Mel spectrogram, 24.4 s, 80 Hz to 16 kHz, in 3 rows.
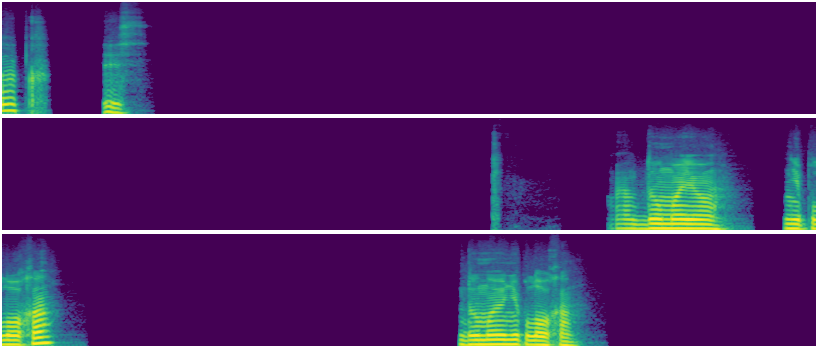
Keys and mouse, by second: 2.2 click, 4.6-7.7 drag, 9.2 click, 11.7 click, 12.7 click, 18.3 middle click.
